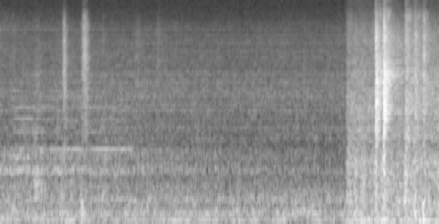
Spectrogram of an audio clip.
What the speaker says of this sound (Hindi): आठ कोच वाली वंदे भारत है।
